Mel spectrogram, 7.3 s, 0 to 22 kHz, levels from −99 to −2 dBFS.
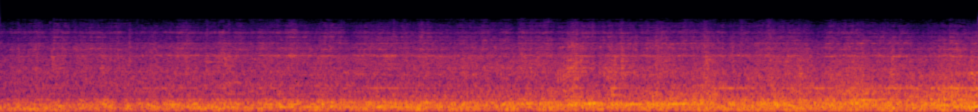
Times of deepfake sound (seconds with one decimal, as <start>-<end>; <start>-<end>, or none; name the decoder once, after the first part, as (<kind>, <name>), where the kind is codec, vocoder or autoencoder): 0.0-4.2 (vocoder, BigVGAN v2); 5.2-7.3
